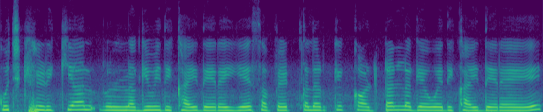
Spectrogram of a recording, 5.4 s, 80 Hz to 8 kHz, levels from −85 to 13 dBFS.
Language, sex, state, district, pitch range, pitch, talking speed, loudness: Hindi, female, Uttarakhand, Uttarkashi, 230-250 Hz, 235 Hz, 200 wpm, -12 LUFS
